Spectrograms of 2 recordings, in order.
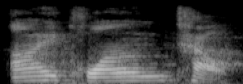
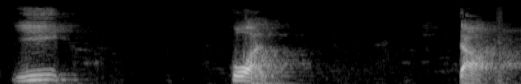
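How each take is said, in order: First: It is read with anglicized spelling-based sounds. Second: It is said with standard Mandarin sounds. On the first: The speaker calls it wrong. "that is the wrong way to say it" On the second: The speaker calls it right. "the correct way to say it"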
